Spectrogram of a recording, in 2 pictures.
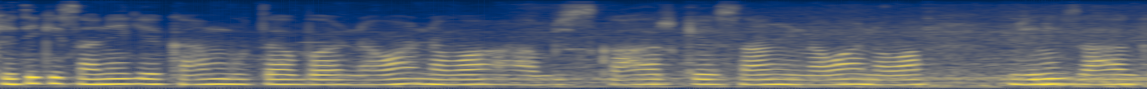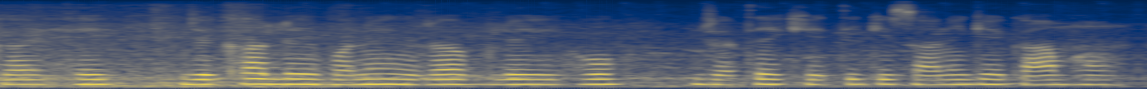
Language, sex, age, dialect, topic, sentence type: Chhattisgarhi, male, 18-24, Central, banking, statement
